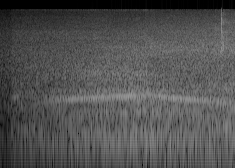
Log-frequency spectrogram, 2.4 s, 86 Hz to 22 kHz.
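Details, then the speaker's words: Vevor portable diesel heater on a 13 V power station, just switched on: fan spools up over a second into a steady soft whir with a faint even tone, drawing about seven watts; normal blower startup, no scraping. "fan is blowing I see we're pulling seven Watts over there"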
